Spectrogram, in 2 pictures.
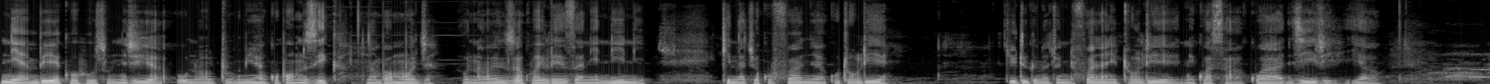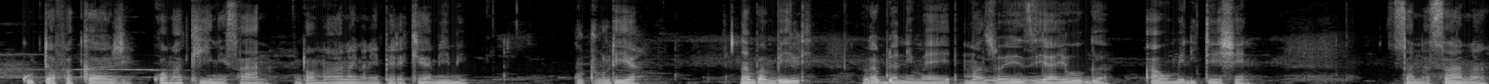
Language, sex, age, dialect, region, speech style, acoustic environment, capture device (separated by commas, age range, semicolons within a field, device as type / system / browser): Swahili, male, 18-24, Tanzania - Dar es Salaam, Tanzania, happy, nature; silence, mobile / Linux / Chrome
